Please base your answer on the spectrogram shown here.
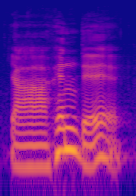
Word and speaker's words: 야훼: 이 발음은 정확한 발음은 야훼에 가까웠을 것이라고 학자들은 이야기합니다. 야훼인데 근데 야훼라는 단어를 여기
